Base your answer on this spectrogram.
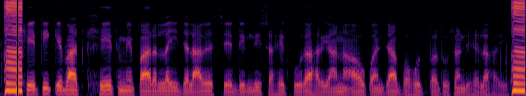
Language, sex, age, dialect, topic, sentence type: Magahi, male, 41-45, Central/Standard, agriculture, statement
